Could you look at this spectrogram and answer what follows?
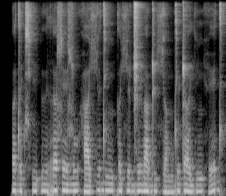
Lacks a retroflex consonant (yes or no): no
